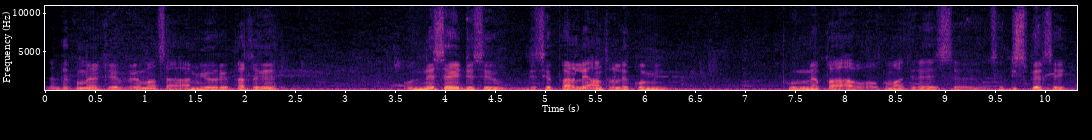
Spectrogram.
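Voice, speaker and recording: A man's voice: medium pitch, fairly even intonation, moderate pace, darkish tone, faint music behind. A plain-spoken man with a West African accent, giving a conversational answer in a documentary interview.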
